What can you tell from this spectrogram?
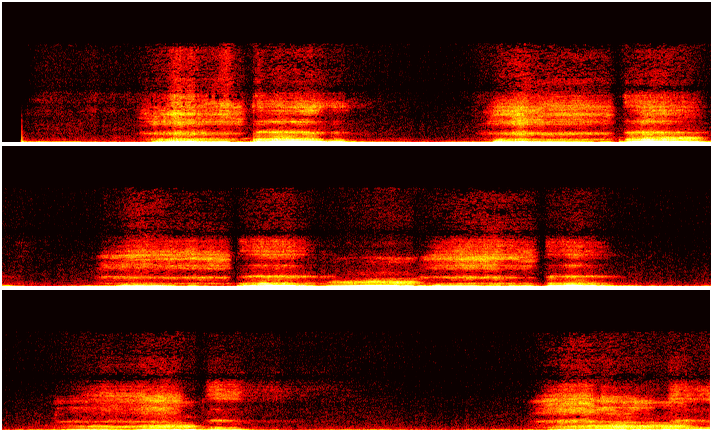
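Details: Sleeping pet pit bull snoring: deep, rumbling low snores in long breaths roughly every two to three seconds, with rasping overtones and quiet pauses between breaths.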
